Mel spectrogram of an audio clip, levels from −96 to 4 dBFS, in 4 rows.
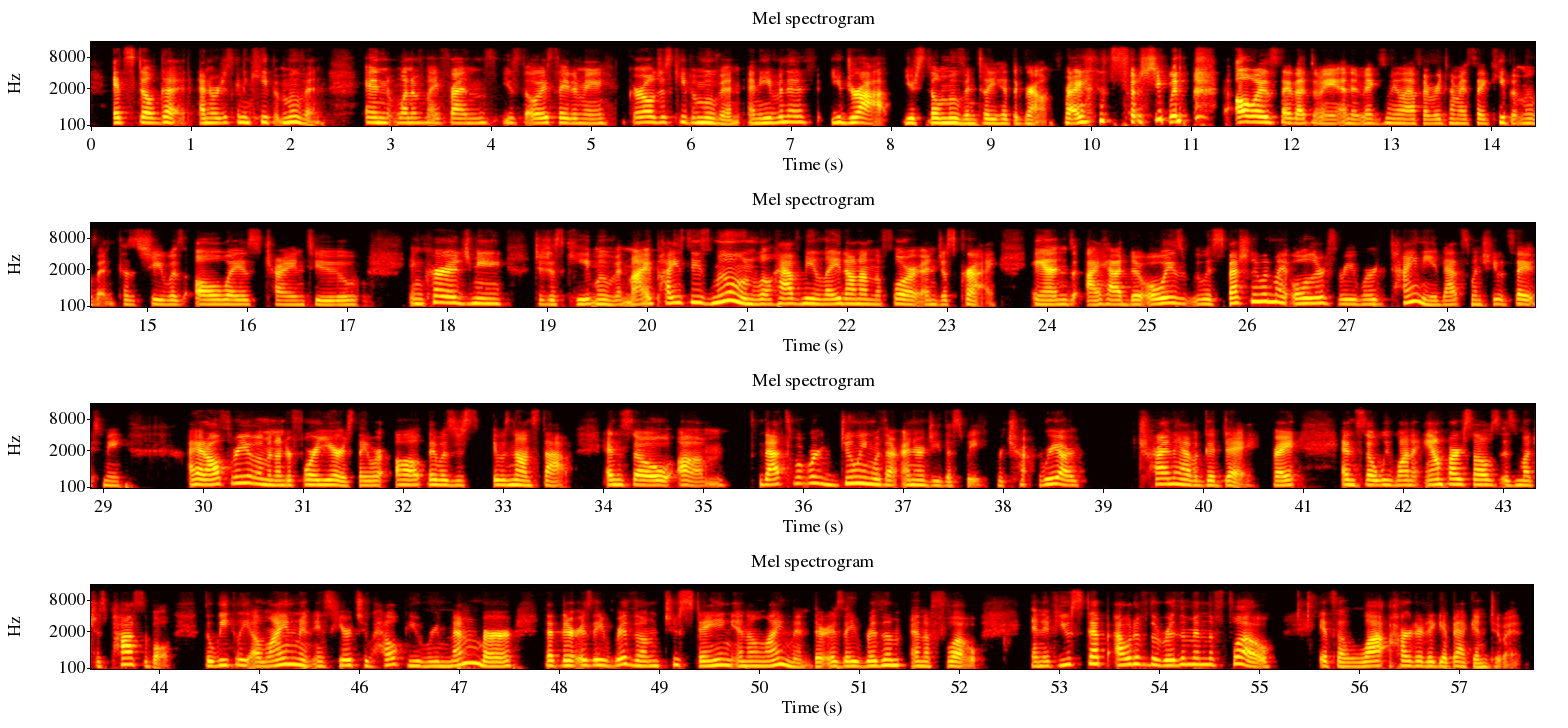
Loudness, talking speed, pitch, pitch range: -24 LUFS, 215 wpm, 205 Hz, 190-230 Hz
